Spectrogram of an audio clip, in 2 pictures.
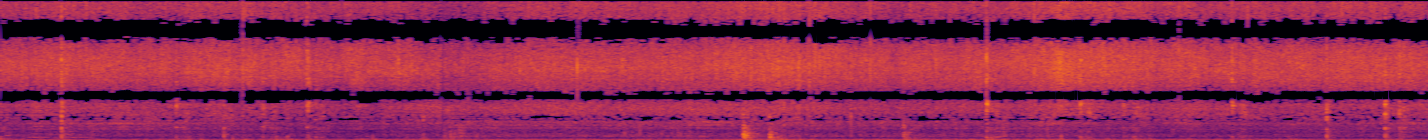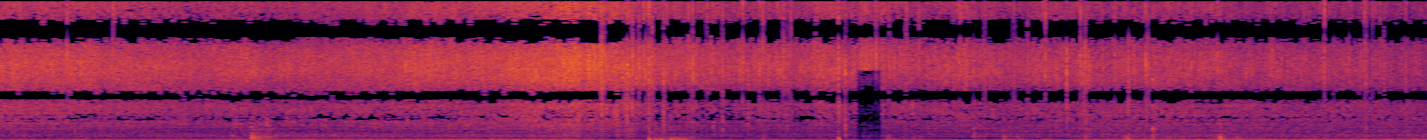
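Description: Food stir-frying in a wok: a steady sizzle, with a metal spatula scraping and clicking against the pan now and then. Near the end, liquid added to the wok bubbles.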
